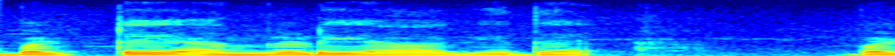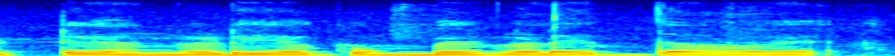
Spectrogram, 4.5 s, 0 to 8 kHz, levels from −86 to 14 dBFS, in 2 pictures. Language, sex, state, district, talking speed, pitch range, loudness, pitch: Kannada, female, Karnataka, Koppal, 80 wpm, 220-230 Hz, -14 LUFS, 225 Hz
